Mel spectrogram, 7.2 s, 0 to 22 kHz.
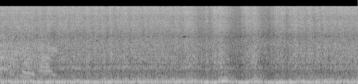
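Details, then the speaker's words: Freshly installed V8 in 1200hp NOS Mustang build, first start on jack stands: deep even rumble, steady firing, smooth rev blip, no knocks or misses; timing close, running a little rich. "oh it sounds great i know the timing's pretty close"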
